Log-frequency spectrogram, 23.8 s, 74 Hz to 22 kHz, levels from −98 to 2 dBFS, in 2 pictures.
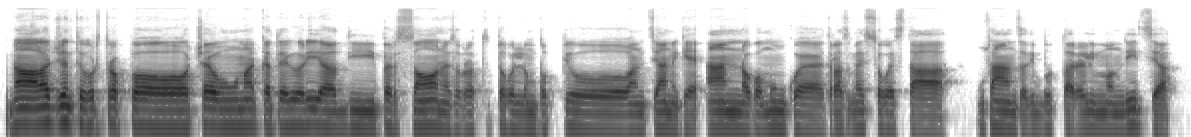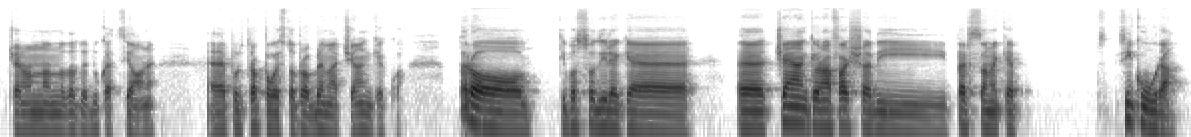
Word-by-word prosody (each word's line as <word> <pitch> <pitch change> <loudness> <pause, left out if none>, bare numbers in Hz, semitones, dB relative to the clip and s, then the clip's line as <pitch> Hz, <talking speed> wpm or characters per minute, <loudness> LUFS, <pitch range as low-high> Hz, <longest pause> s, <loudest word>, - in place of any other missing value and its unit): No, 125 +1 +8
la 135 +1 +8
gente 130 0 +2
purtroppo 120 -2 +4
c'è 120 +2 +2
una 120 0 +2
categoria 115 -1 +1
di 110 0 -4
persone, 115 -1 0
soprattutto 100 0 -7
quelle 105 -1 -5
un 105 0 -6
po' 105 +1 -9
più 110 -1 -4
anziane, 100 0 -1
che 105 -1 -5
hanno 110 -2 +1
comunque 100 -2 -2
trasmesso 105 +1 -5
questa 95 -3 -1 0.3
usanza 110 -3 -2
di 100 - -9
buttare 105 0 -5
l'immondizia, 105 +2 -4 0.2
cioè - - -5
non 105 0 -5
hanno 100 -1 -5
dato 105 -1 -7
educazione. 100 +1 -7 0.5
Ehm, 105 0 -3
purtroppo 110 +1 -4
questo 100 -1 -2
problema 100 -1 -3
c'è - - -8
anche 100 -1 -8
qua. - - -23 0.5
Però 105 -4 +6 0.2
ti - - -11
posso 120 0 -4
dire 115 -1 -1
che, 100 -2 +1 0.5
ehm, 110 -1 +3
c'è 145 - +1
anche 130 -3 +4
una 115 -1 +3
fascia 120 -1 +1
di 100 -3 -8
persone 115 -2 -2
che - - -5 0.7
s - - -30
si 155 - -3
cura 120 -6 0
110 Hz, 130 wpm, -22 LUFS, 100-115 Hz, 0.7 s, No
